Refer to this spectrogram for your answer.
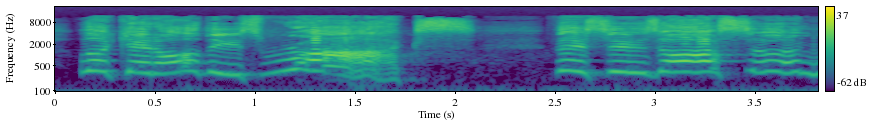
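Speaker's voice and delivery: put-on very high, loud, drawn-out excited child's squeal. Retelling her finding a pile of rocks at a beach cove: imitating an excited child. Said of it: "she got so excited, like".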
